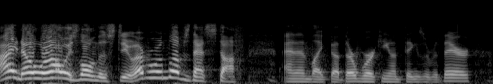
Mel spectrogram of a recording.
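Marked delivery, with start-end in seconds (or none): 0.0-2.5 shrill, very high-pitched, very loud hollering. Voicing a chef working in a busy tavern kitchen: acted chef shouting. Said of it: "shouting, like".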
